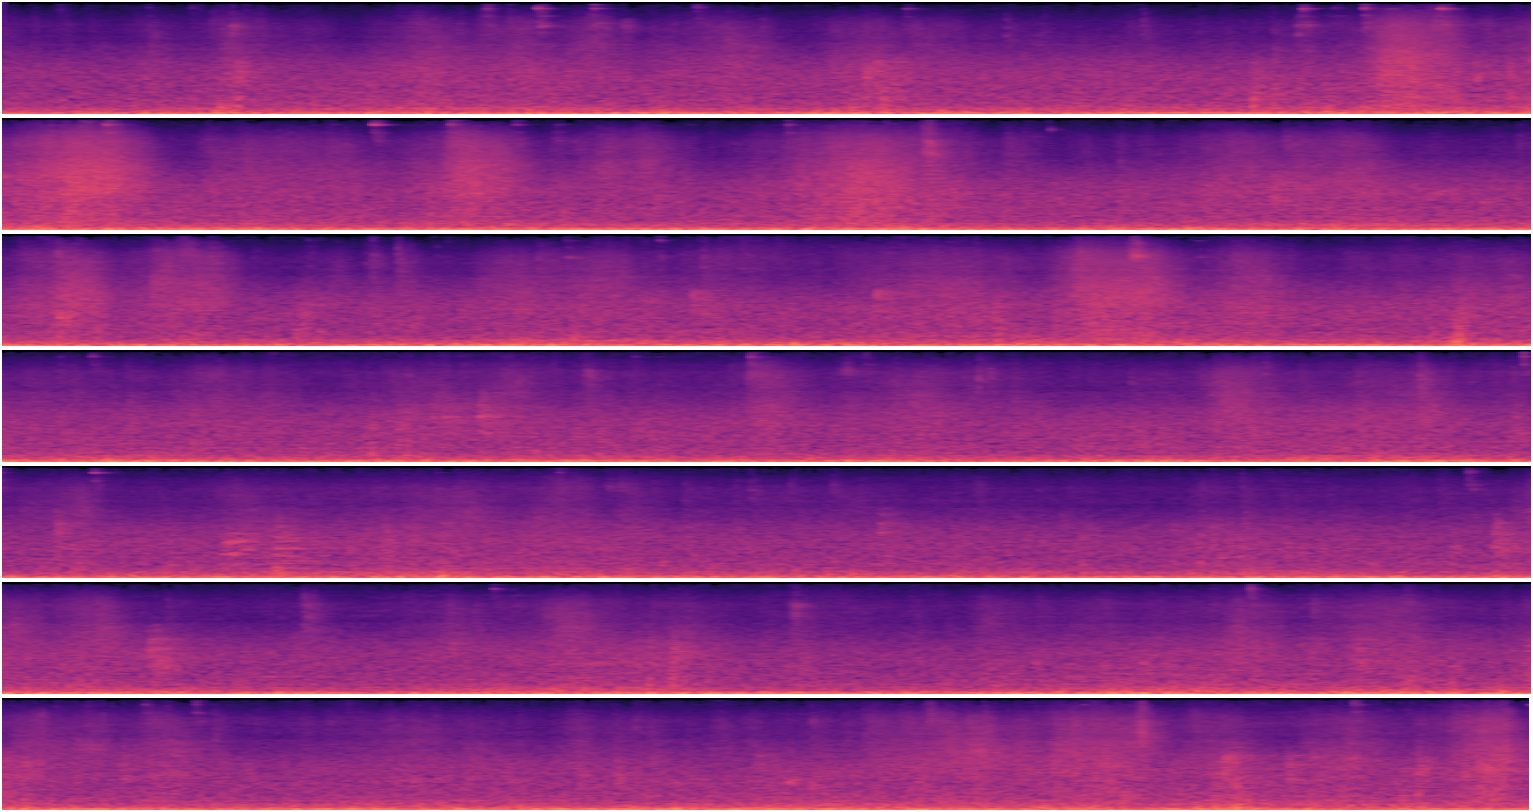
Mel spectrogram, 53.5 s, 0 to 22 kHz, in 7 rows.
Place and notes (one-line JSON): {"title": "Schillig, Wangerland - wind and sea in a tent", "date": "2014-09-13 16:50:00", "description": "empty tent at the beach, wind and sea sounds heard within\n(Sony PCM D50, DPA4060)", "latitude": "53.71", "longitude": "8.03", "altitude": "1", "timezone": "Europe/Berlin"}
